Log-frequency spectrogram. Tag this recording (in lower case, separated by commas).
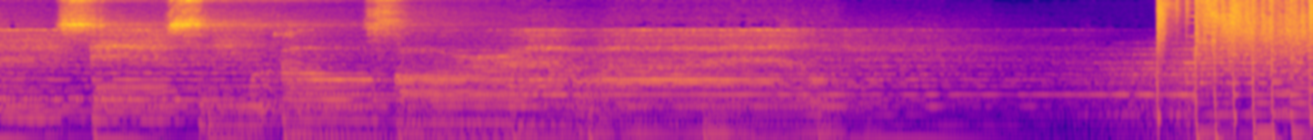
music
